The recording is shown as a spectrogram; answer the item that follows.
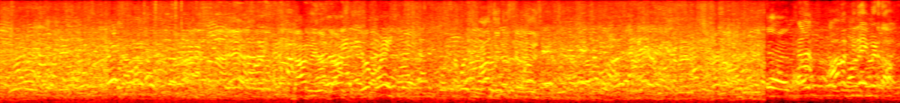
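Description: Crowd chatter: many people talking at once around the listener, a steady babble of voices.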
